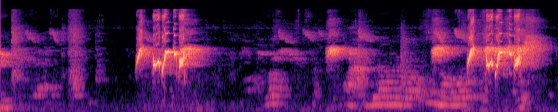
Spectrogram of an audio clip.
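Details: Singing duel between an older wild red-whiskered bulbul and a young bird: loud chirpy warbling phrases in three bursts, with softer chips and quieter lower notes between them.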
